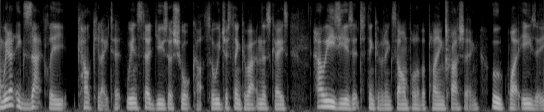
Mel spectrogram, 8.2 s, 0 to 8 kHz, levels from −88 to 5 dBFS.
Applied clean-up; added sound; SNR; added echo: neural diffusion model UNIVERSE++.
